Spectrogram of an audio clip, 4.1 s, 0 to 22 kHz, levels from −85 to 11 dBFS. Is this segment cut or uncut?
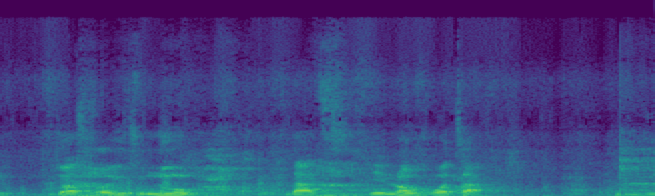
uncut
